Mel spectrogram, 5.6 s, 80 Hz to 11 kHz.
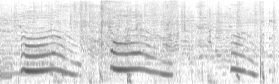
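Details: Singing dog recorded in Jville in 2012 gives three separate howls, each arching then falling in pitch over one to two seconds, with short breaks between and people talking in the gaps.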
